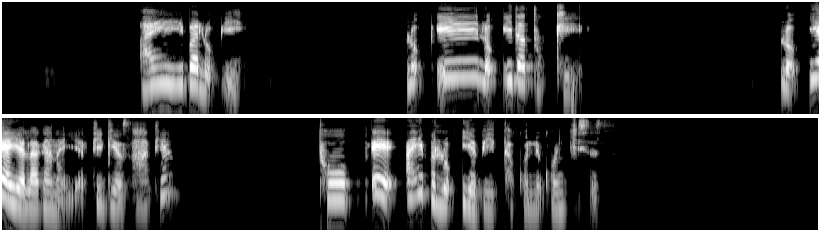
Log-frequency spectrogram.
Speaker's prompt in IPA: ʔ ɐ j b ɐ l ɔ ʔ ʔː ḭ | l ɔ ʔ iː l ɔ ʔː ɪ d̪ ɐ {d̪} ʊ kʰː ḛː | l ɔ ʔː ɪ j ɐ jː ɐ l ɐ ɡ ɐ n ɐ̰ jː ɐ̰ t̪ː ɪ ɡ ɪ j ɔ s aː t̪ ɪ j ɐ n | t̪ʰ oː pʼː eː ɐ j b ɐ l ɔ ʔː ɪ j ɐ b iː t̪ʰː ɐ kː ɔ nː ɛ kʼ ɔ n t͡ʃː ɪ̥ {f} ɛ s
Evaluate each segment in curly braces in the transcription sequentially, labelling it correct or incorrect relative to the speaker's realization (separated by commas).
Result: incorrect, incorrect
